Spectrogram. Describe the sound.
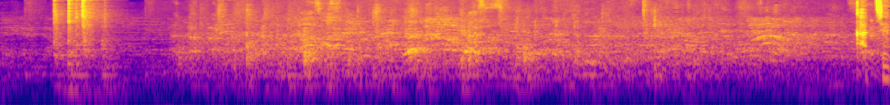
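A noisy jumble of three or four men's voices talking at once as they come in at evening dinner time, with a sharp clack near the start and another right at the end.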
